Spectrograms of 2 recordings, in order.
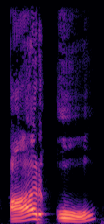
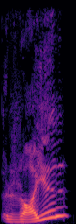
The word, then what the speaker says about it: Royole: ROYOLE. So it's not royal. It's Royole or Royole. Royole.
